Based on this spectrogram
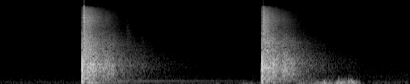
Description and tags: .22pistol targetside
This sound is recorded behind the target, of the shot and impact
fire, gun, pistol, 22, impact, target, report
